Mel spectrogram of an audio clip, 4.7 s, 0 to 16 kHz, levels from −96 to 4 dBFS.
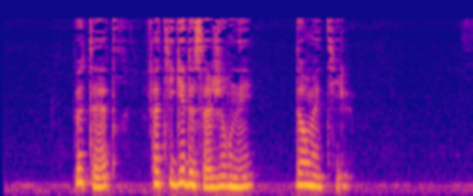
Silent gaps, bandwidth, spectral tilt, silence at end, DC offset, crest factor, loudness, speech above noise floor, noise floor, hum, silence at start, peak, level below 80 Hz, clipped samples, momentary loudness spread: none; 11.5 kHz; -6 dB/octave; 1.25 s; under 0.1%; 16 dB; -18 LUFS; 41 dB; -57 dBFS; none; 0.75 s; -4 dBFS; -56 dBFS; under 0.1%; 16 LU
